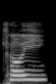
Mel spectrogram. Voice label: "kioi1", taiwanese syllables

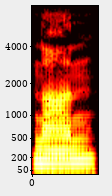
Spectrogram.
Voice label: "nan5", taiwanese

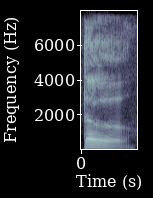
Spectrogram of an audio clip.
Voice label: "der3", Taiwanese syllable

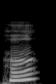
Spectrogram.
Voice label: "hernn9", taiwanese

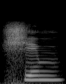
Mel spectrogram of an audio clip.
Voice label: "shim1", taiwanese Syllables

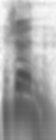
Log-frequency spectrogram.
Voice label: "rhern4", taiwanese

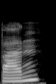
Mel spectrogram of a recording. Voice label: "ban9", taiwanese syllables; 台語音節發音檔案

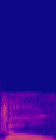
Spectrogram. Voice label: "rhou5", taiwanese

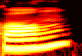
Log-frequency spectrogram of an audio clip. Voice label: "gong9", taiwanese syllable

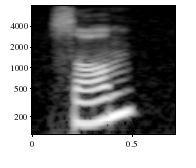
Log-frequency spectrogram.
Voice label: "som9", Taiwanese syllable

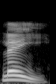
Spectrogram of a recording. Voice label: "lei4", Taiwanese syllable

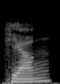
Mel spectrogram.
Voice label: "hiang5", Taiwanese syllable

